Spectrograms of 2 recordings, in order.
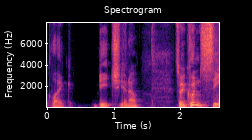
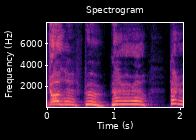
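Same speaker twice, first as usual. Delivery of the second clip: yelling no. Retold or imitated. Director yelling behind the door.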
